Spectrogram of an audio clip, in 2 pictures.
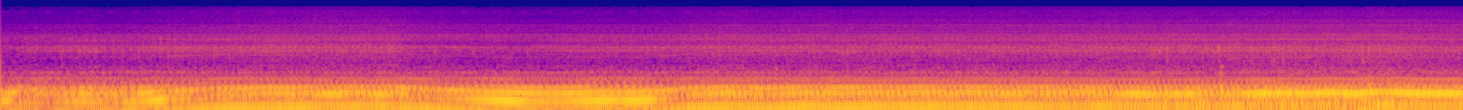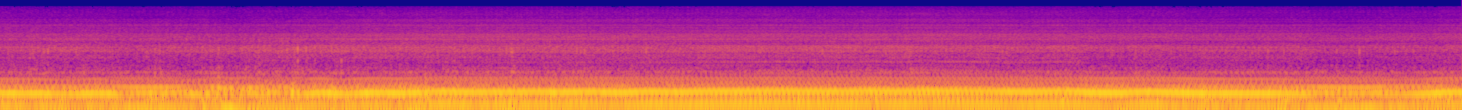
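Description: Land Rover Discovery engine running under load off-road, its revs changing over the first several seconds and then holding steady from about halfway.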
